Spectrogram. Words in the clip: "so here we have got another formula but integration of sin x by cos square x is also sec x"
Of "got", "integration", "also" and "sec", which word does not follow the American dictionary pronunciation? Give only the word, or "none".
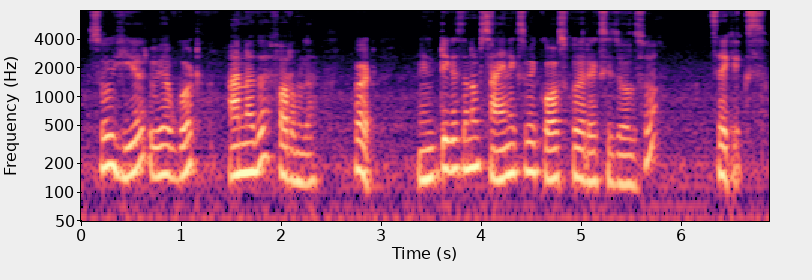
integration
